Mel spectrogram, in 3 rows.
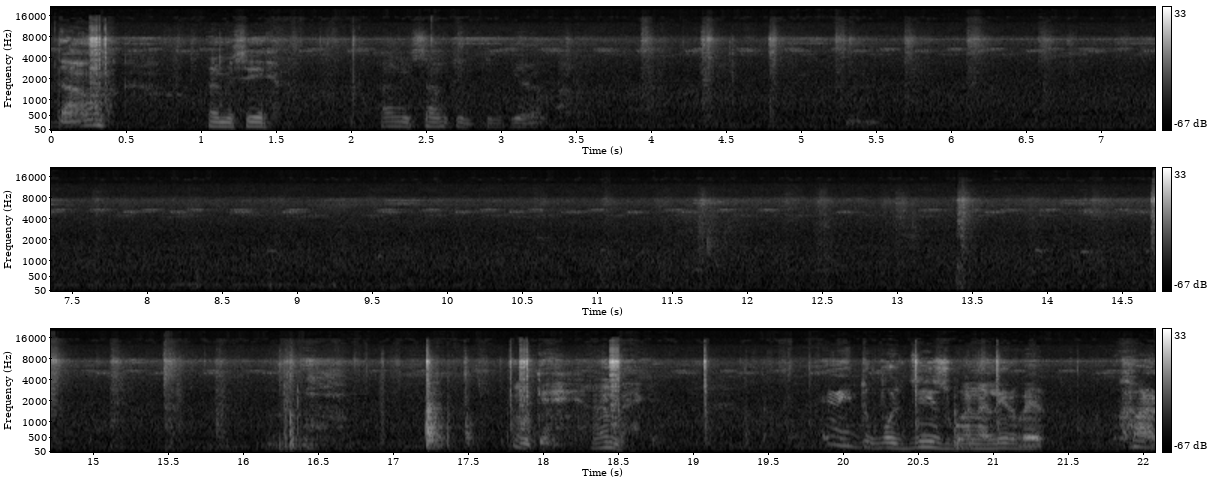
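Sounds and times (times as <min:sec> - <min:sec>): faint insect chirping: 0:00.0 - 0:22.0
faint clicks: 0:17.8 - 0:19.5.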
